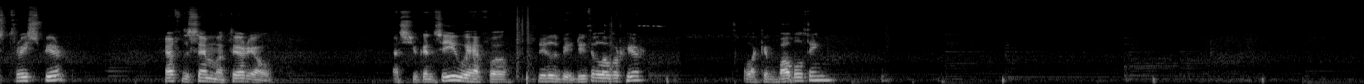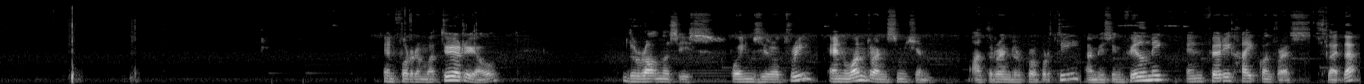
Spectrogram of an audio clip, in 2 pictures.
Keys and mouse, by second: 0.6 g, 2.5 Escape, 11.6 click, 25.5-27.2 drag.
